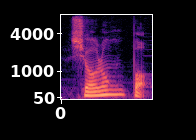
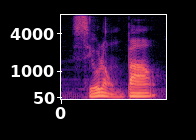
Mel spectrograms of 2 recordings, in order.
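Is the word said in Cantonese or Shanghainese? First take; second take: Shanghainese; Cantonese. First: It is pronounced in Shanghainese. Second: It is pronounced in Cantonese. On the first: "上海话小笼包" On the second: "广东话呢小笼包"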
